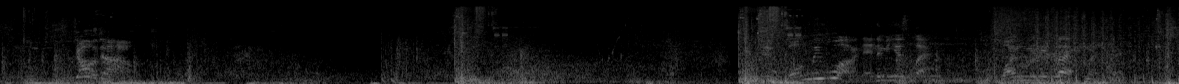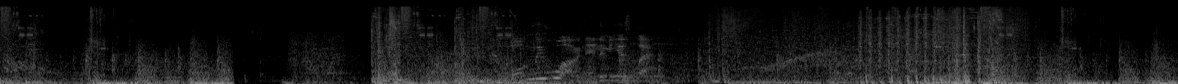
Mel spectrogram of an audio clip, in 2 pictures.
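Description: Rifle shots crack in bursts.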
